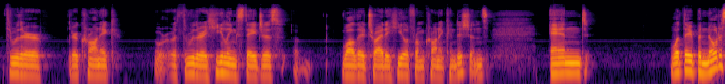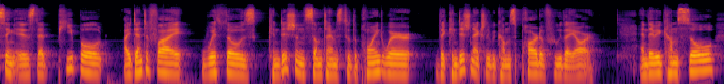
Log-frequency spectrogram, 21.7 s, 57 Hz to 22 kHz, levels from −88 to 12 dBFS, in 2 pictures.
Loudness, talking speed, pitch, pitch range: -17 LUFS, 130 wpm, 120 Hz, 110-130 Hz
